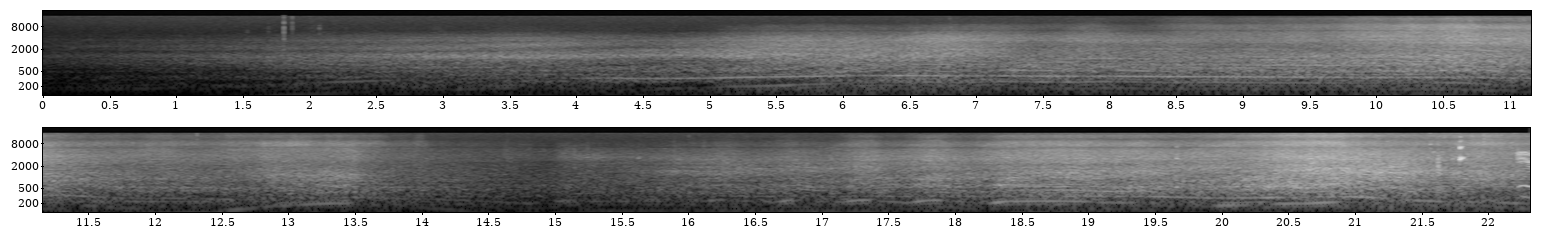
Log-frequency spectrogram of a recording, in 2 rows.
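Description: A 4x4 SUV's engine revving hard as it drives over soft sand dunes, the pitch climbing, dropping back about twelve seconds in and climbing again, as with gear changes. The sound grows louder through the first half, eases for a few seconds, then swells again near the end.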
